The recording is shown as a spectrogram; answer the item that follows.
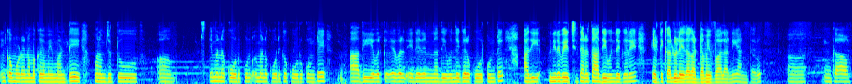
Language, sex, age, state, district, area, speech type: Telugu, female, 18-30, Telangana, Medchal, urban, spontaneous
